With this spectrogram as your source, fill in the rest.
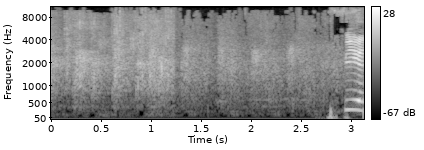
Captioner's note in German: Beifall CDU und BÜNDNIS 90/DIE GRÜNEN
